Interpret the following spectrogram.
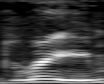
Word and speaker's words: Griem: the doctor uh yesterday dr pronounced green i'm sorry radiation is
